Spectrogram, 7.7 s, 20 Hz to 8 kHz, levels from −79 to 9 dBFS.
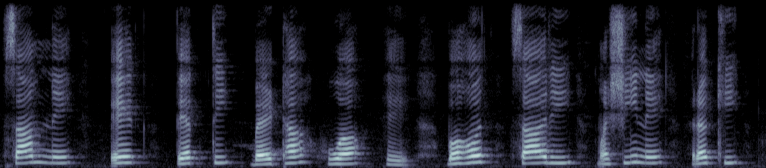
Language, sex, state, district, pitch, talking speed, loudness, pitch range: Hindi, female, Madhya Pradesh, Bhopal, 280 Hz, 80 wpm, -16 LUFS, 255-290 Hz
